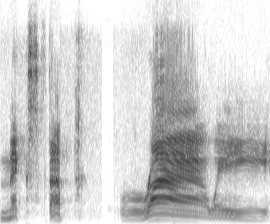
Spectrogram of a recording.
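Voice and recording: This is a put-on character voice pitched low to middle.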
